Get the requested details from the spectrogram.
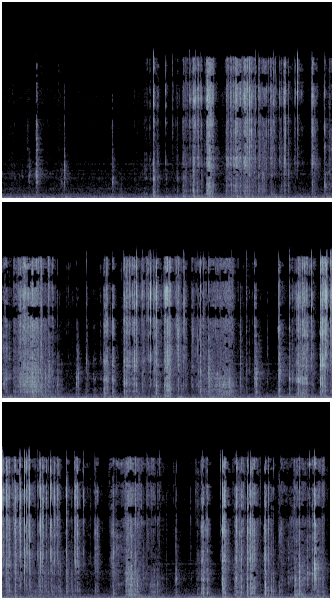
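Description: A utility knife blade cuts into a hand-held solid pink soap bar scored in a grid and scrapes off small soap cubes, while long red nails hold the bar. The result is a quiet run of crisp, bright scraping and crumbly crunching sounds in short, rapid bursts, with a few louder cuts and very little low end.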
